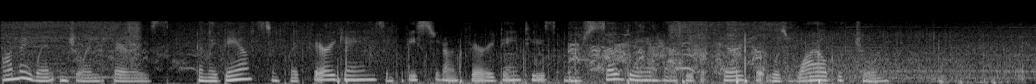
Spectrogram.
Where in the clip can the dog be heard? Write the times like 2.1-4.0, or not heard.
0.8-2.5, 5.7-7.7.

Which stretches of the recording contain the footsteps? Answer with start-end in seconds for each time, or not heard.
3.3-8.3.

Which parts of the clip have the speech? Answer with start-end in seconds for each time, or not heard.
0.0-8.9.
